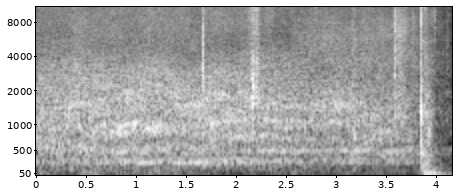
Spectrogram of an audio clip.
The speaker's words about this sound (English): Oh my God, open the car door!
